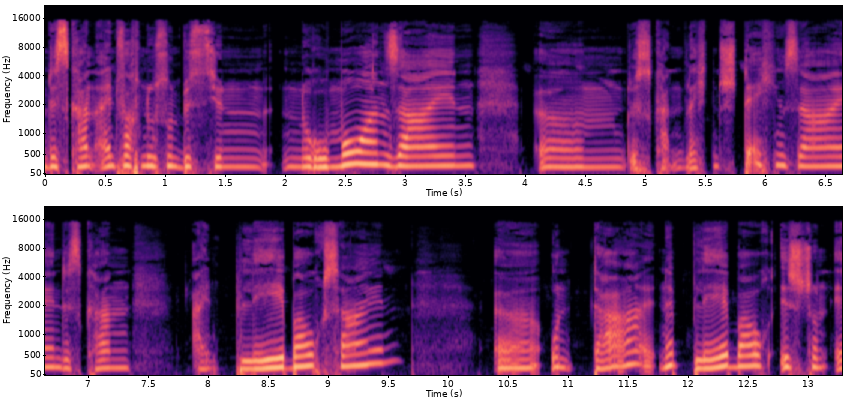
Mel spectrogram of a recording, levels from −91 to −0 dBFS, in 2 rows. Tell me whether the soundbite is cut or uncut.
uncut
